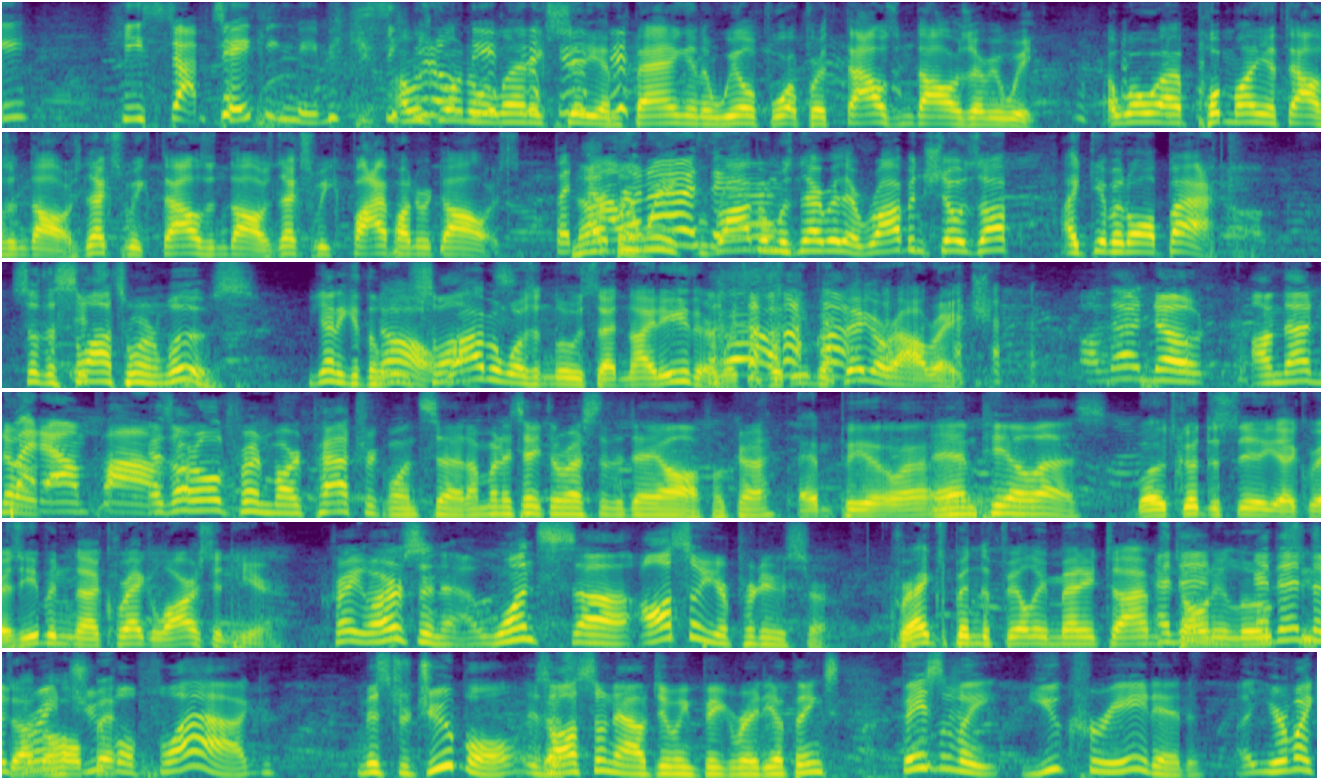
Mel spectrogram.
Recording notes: The fun continued live from Nick's Place in Houston getting set for #FinalFour.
